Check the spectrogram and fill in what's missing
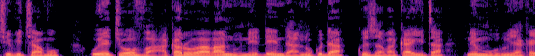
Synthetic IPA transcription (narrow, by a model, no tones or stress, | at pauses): iʋit͡ʃaːʋo | uje̞d͡ʒe̞ɦo̞vʱaːkaɾo̞ʋaʋan̤une̞ɗe̞ndano̞k̬uɗakwe̞ʐaʋakaita | ne̞m̤uɾujakai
